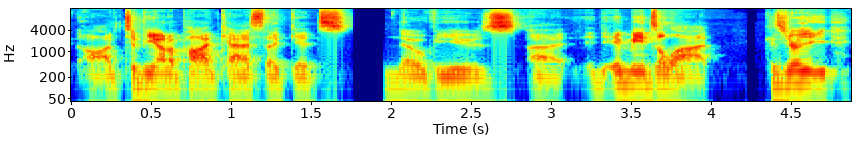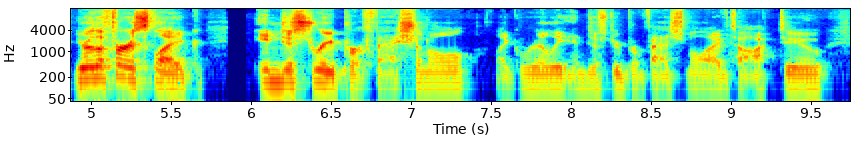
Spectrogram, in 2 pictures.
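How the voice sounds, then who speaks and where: A man's voice: mid-range voice, fairly bright tone. A young man hosting an interview in a casual, informal and self-deprecating way. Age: young adult. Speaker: podcast host, student.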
